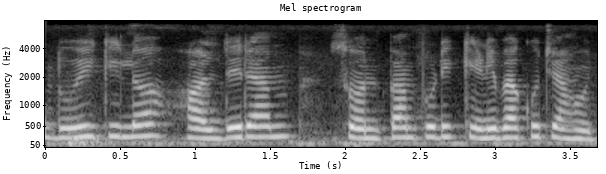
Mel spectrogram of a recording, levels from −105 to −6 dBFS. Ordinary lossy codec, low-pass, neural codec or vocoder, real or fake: none; 7.2 kHz; none; real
